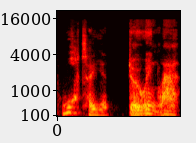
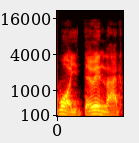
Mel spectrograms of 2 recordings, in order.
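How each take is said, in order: First: Slow, very low and soft; hushed disbelief. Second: Said in the usual way. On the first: Real, not acted. Commentator to player over his haircut, hushed disbelief. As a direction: drop almost to nothing, drawing the words out.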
